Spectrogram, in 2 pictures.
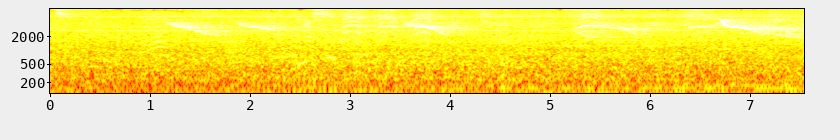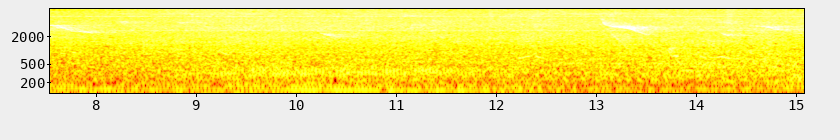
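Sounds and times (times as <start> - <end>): outdoor ambience hiss: 0.0 - 15.0.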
